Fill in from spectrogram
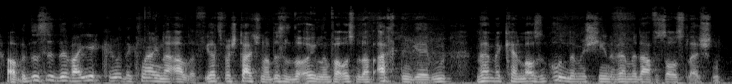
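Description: Male rabbi leading a study class, unhurried and rambling, some fry in the voice, slight hiss behind. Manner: addresses students directly by name; chants quoted texts in a raised, sing-song pitch. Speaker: rabbi teaching a Torah class. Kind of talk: Torah class lecture.

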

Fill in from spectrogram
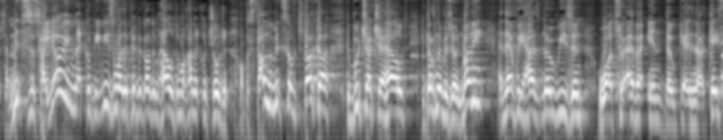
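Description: A man with a Yiddish-influenced American accent teaching a religious class as a rabbi, in a sing-song questioning manner with emphatic repetition. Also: high voice. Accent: Yiddish-influenced American English. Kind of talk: animated religious lesson with rhetorical questions.

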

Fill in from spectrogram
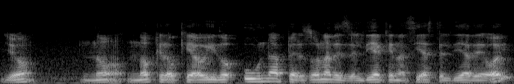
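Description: A man's voice: fairly low pitch, fairly even intonation, normal speed, creaky, dark tone, muffled recording. A man giving a sermon, telling a story with earnest rising and falling emphasis.

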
